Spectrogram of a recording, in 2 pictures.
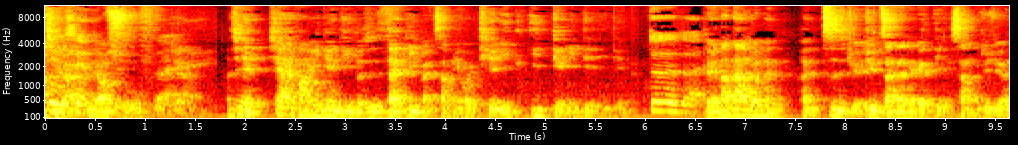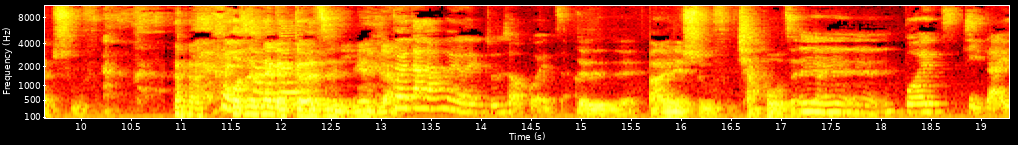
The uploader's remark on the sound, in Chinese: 抱歉這集麥克風收音不太好。正努力的嘗試使用Audacity錄音以及後製。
